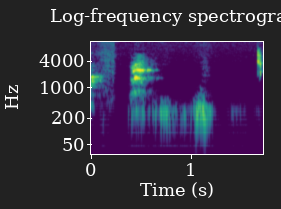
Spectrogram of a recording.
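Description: Two dogs bark and whine at a distance in a home during an online meeting: a sharp yip, a few muffled woofs and a short whimper, faint and intermittent.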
